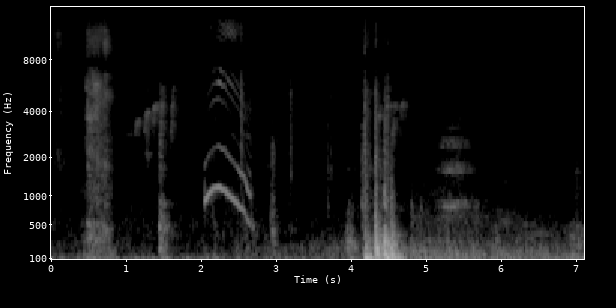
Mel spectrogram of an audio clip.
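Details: Cat with kittens indoors: one high, arching mew that rises then falls over about half a second, richly harmonic, with a fainter, shorter mew later, among soft rustling and low bumping sounds.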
